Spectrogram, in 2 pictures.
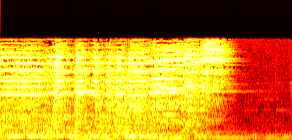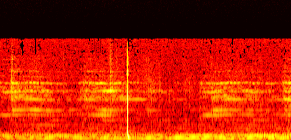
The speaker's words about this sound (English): Church bell? Oh, yes, yes, of course. Church bells are on God's side.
